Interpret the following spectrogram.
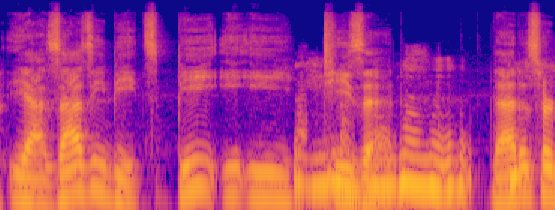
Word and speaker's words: Beetz: So, the Zazie Beetz, like it's her last name is spelled. Is that a real name? Yeah, Zazie Beetz, Beetz.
